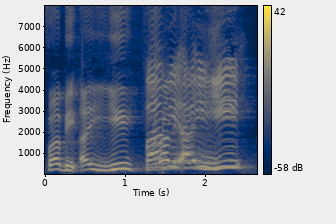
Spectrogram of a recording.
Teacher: ابھی بھی بعض بچوں کی جیم کی طرح آواز آ رہی ہے، یہ جی نہیں ہے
